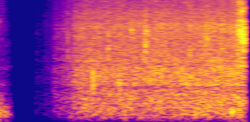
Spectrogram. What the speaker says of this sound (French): la pluie qui a commencé cet après-midi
